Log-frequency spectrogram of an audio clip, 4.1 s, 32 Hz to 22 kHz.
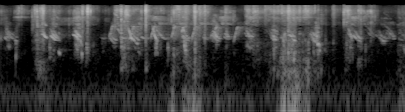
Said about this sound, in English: Day 48, Red Ranger broilers.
